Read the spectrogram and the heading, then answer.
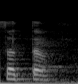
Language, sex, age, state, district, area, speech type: Sindhi, female, 18-30, Maharashtra, Thane, urban, read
